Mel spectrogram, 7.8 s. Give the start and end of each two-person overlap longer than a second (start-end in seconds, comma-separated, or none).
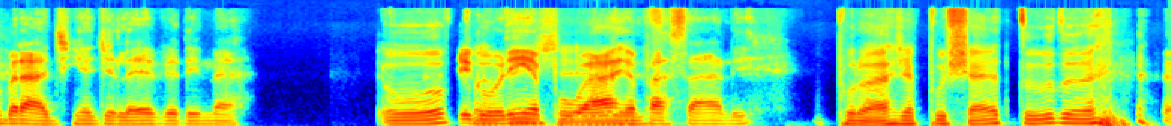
3.0-4.4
